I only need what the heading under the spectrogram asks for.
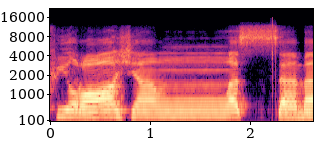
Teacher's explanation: فراشم میں دیکھیے یہ نون تنوین ہے، اس کے بعد واو آ رہا ہے تو یہاں اس کو ملا کر ادغام کر کے پڑھیں گے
